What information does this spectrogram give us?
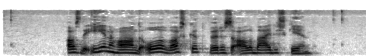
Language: Western Frisian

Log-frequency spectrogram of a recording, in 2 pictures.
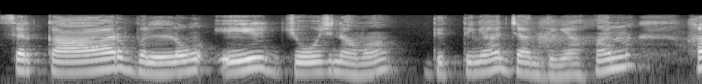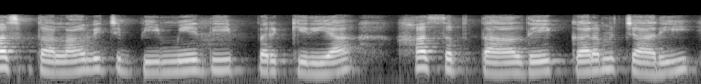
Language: Punjabi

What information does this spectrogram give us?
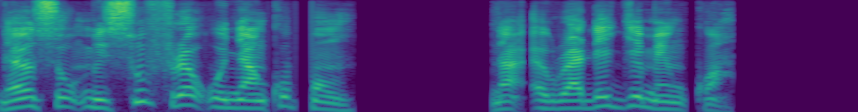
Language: Akan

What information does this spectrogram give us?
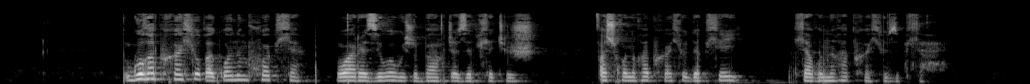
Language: Kabardian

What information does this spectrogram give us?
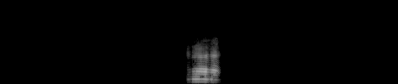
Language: Santali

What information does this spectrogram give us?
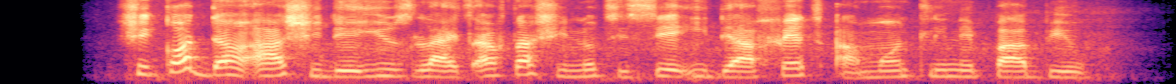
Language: Nigerian Pidgin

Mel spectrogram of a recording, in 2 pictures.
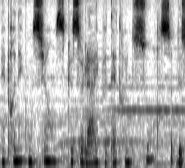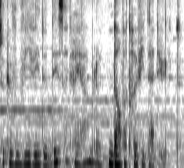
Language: French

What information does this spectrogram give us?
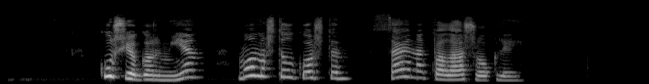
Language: Mari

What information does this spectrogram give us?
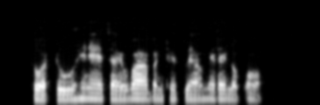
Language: Thai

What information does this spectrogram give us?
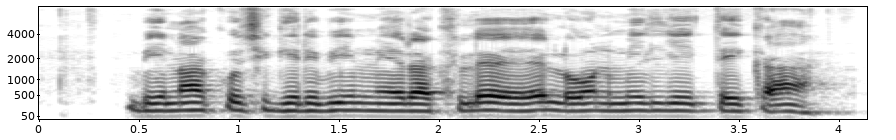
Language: Magahi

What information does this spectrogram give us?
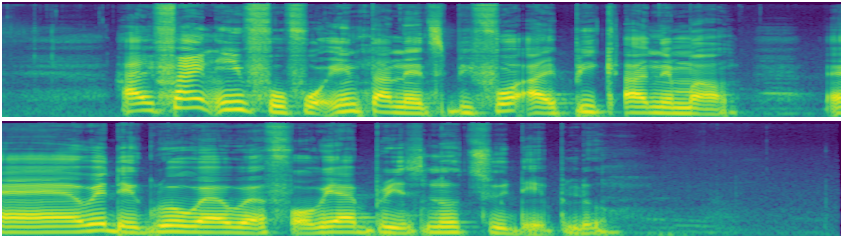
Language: Nigerian Pidgin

